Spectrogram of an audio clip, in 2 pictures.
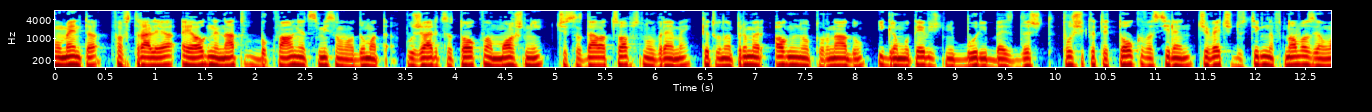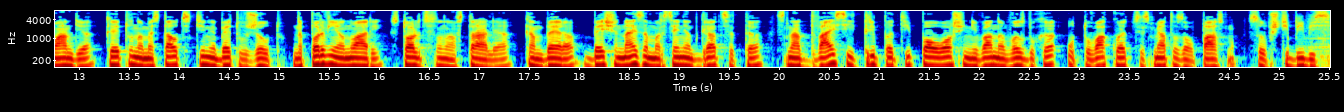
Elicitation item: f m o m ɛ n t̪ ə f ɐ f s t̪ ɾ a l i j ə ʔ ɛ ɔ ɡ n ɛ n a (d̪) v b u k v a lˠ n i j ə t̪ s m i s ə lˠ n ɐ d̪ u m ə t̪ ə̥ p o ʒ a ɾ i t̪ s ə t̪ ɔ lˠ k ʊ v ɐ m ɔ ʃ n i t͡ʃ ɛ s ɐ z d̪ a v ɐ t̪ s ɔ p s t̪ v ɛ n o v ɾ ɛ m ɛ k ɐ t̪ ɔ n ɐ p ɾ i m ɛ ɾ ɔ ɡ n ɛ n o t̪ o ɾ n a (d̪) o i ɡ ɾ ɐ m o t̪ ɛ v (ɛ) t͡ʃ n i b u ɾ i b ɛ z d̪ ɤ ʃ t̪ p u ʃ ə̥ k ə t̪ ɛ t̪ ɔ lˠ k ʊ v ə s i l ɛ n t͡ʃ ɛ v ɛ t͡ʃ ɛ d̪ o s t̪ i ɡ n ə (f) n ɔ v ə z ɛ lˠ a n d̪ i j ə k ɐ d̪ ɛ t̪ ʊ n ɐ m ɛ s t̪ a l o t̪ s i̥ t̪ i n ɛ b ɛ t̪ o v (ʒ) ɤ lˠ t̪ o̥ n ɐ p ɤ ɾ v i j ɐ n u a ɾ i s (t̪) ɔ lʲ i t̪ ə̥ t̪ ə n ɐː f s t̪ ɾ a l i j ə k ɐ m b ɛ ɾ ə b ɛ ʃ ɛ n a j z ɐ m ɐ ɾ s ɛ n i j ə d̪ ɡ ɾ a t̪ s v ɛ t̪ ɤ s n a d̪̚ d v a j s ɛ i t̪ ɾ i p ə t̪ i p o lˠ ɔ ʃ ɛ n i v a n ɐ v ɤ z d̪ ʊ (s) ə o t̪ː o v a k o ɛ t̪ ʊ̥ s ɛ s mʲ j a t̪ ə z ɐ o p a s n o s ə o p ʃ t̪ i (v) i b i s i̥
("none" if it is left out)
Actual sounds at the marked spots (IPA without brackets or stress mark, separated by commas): t̪, d̪, i, f, ʒ, t̪, x, b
